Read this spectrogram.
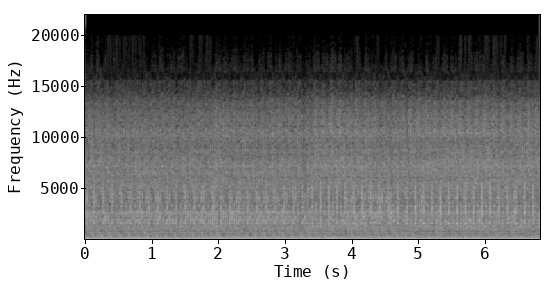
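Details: Spryte snowcat "Rusty" turbodiesel after new OEM Zexel fuel injectors fitted and primed: deep steady idle with even rapid beat, no misses or rough stumbles; idles noticeably smoother, rock solid after acceleration.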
